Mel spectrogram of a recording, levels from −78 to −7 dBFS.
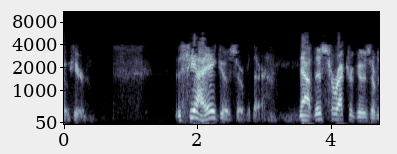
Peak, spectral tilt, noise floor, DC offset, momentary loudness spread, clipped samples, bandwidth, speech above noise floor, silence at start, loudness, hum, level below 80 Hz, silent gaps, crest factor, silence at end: -4 dBFS; -6.5 dB/octave; -58 dBFS; under 0.1%; 18 LU; under 0.1%; 6.2 kHz; 37 dB; 0 s; -20 LUFS; none; -64 dBFS; none; 18 dB; 0 s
